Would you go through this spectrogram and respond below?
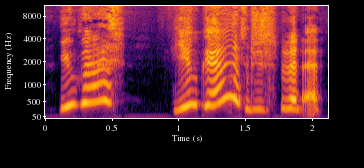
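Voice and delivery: high, squeaky concern; squeaky you good. Retold or imitated. Teen to crying aunt, high squeaky worried check. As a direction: ask if she's okay in a tiny squeak. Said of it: "I was like".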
